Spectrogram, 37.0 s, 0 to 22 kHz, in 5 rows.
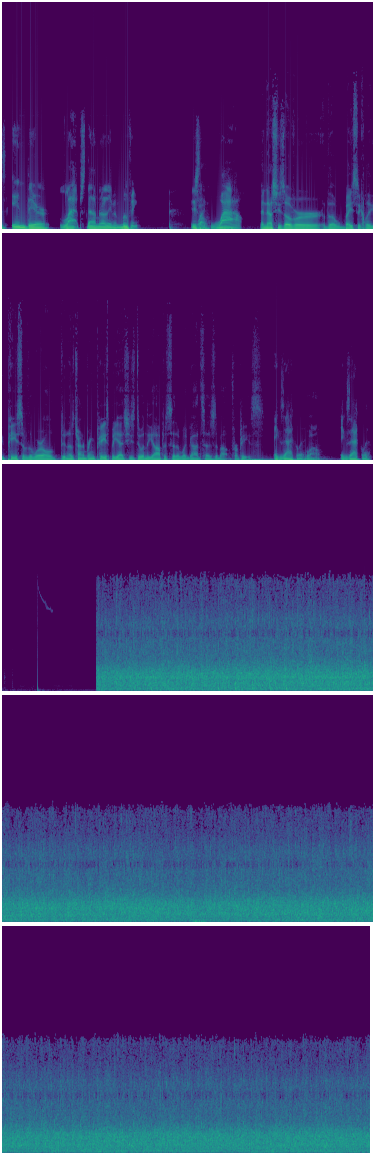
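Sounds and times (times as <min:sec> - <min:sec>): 
speech: 0:00.0 - 0:02.8, 0:03.8 - 0:14.8
large crowd applauding: 0:16.7 - 0:37.0.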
